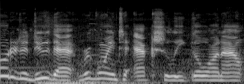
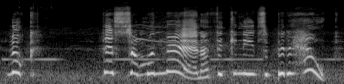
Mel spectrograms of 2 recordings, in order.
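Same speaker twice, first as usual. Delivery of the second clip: put-on much higher, eager young Bosmer girl; Mercy's voice. Mercy telling her cat Sasha about the stranger, high eager voice. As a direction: lift way up into a sweet, earnest young knight-hopeful.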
